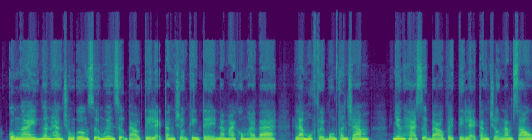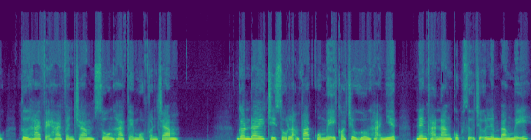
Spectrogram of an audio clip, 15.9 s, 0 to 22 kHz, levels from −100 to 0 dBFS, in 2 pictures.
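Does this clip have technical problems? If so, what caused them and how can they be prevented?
No, there are no technical problems to fix in this speech clip. It has been through Opus voice compression at 24 kbps in hybrid mode, which keeps the full band of the recording, and the traces of that coding are light.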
